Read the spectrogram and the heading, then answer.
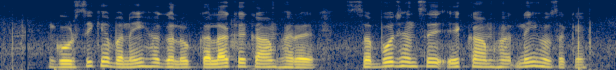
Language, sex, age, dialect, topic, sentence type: Chhattisgarhi, male, 18-24, Eastern, agriculture, statement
